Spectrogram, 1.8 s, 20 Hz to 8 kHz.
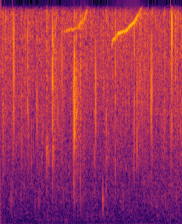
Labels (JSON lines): {"label": "biophony, dolphin", "recorder": "SoundTrap 500"}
